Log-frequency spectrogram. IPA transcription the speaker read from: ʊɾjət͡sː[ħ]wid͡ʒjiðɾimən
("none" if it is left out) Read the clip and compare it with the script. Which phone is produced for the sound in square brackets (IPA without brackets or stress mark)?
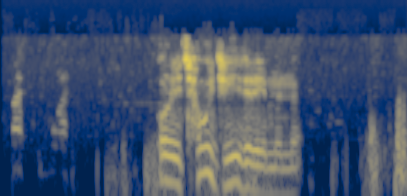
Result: ħ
